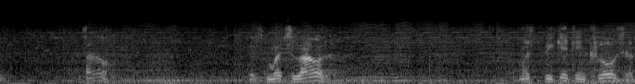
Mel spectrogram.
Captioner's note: wasps buzzing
